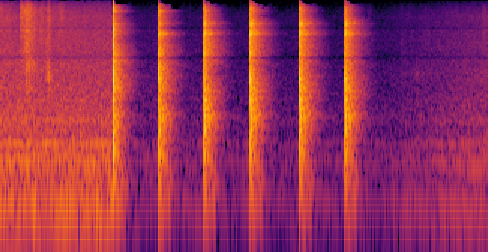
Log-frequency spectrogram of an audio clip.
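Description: A small hammer taps sharply on metal several times.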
